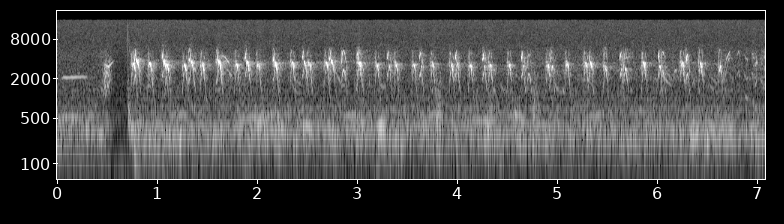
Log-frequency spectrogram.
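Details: Plain thornbird song: a long, steady run of sharp high chips, about six per second, continuing for several seconds over a faint low hum of background noise.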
